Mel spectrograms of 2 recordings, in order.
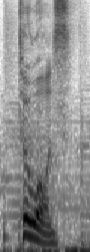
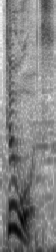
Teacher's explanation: en anglais britannique, ce sera la première syllabe qui sera non accentuée. Là, ici, c'est le TO, donc ici, la syllabe aura le son E.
